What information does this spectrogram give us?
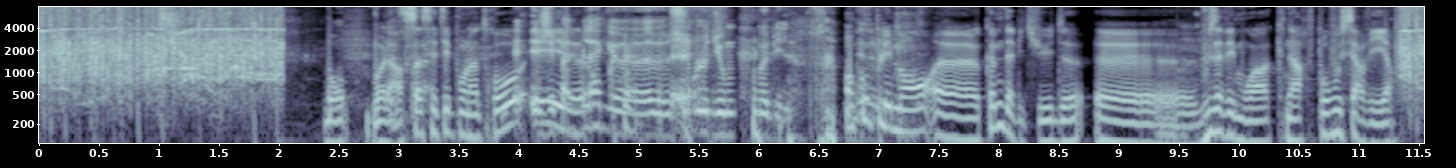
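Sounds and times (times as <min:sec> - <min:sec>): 
applause: 0:00.0 - 0:02.1, 0:11.3 - 0:11.5
speech: 0:02.4 - 0:11.5
laughter: 0:03.5 - 0:07.4.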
